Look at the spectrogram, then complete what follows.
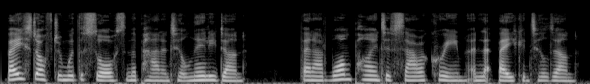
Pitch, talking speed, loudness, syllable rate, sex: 190 Hz, 235 wpm, -21 LUFS, 5.8 syllables/s, female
